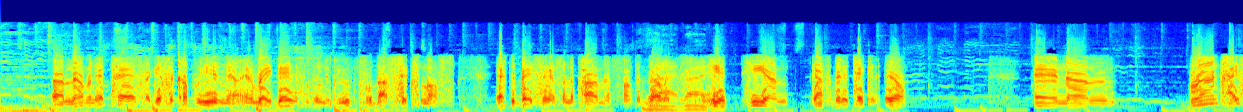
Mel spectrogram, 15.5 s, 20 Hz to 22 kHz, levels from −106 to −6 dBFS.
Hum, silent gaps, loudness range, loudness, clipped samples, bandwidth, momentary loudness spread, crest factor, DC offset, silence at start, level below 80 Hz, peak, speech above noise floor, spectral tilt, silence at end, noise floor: none; none; 4 LU; -26 LUFS; under 0.1%; 11 kHz; 11 LU; 18 dB; under 0.1%; 0 s; -48 dBFS; -10 dBFS; 27 dB; -5 dB/octave; 0 s; -53 dBFS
